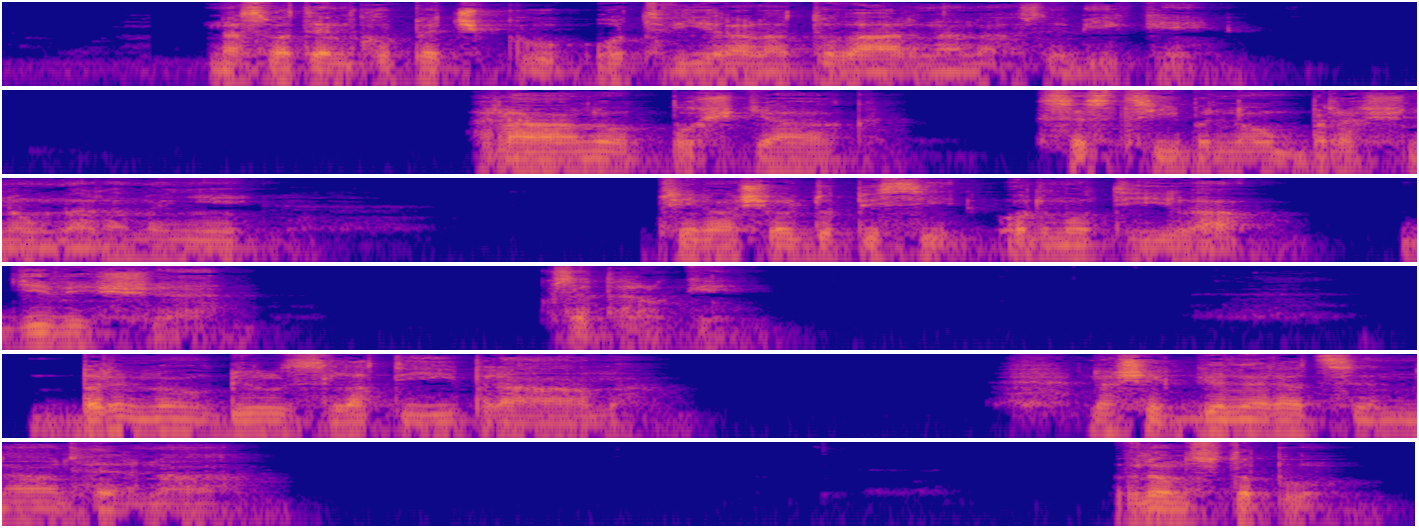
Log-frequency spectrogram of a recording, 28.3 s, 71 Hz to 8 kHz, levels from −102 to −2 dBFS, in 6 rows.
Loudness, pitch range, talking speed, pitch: -36 LUFS, 80-100 Hz, 65 wpm, 90 Hz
